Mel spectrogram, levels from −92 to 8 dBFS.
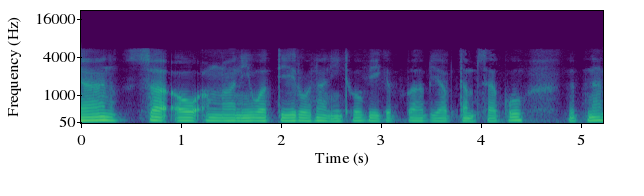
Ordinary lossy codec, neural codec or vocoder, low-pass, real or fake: AAC, 24 kbps; codec, 16 kHz, about 1 kbps, DyCAST, with the encoder's durations; 5.4 kHz; fake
